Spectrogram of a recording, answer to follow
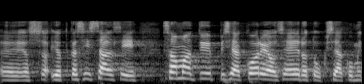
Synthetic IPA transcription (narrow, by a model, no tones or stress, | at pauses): josjo̞t̪̚kɑsisˑɑlsi | sɑmɑnt̪yːpːisiɑko̞rjɑuse̞hdo̞t̪uksiɑkumi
